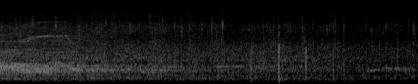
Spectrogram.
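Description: A large audience applauding, loudest at the start and gradually dying away.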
